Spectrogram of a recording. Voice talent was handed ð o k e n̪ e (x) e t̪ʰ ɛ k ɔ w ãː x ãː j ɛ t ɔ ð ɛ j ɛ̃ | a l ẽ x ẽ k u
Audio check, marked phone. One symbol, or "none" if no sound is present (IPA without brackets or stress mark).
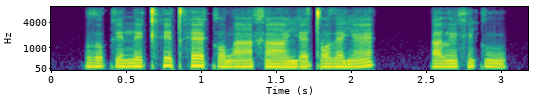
kʰ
